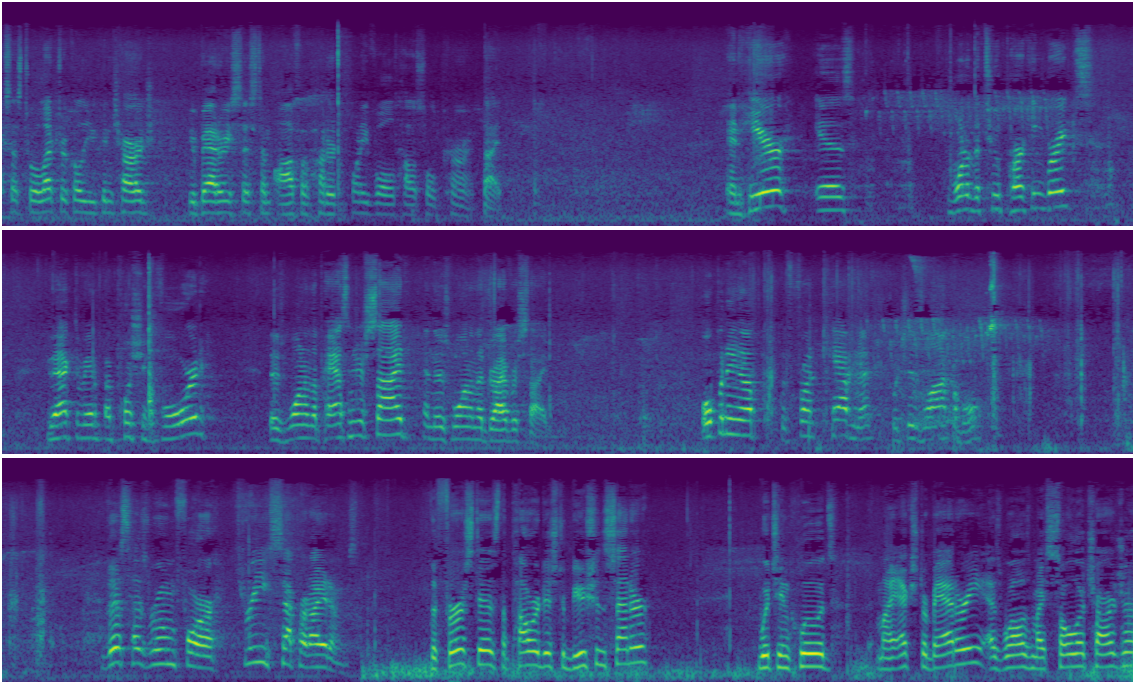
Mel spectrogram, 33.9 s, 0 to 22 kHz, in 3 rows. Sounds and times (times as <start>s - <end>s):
Speech: 0.0s - 5.0s, 7.2s - 8.6s, 9.4s - 11.0s, 11.8s - 13.4s, 14.0s - 16.8s, 18.3s - 21.3s, 23.6s - 26.2s, 26.9s - 29.1s, 30.2s - 33.9s
Outside, rural or natural: 0.0s - 33.9s.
